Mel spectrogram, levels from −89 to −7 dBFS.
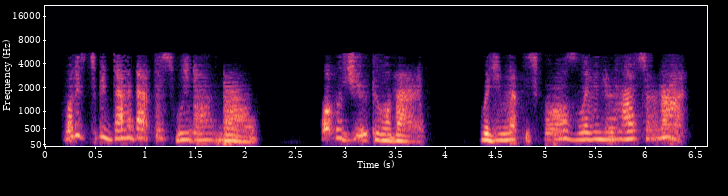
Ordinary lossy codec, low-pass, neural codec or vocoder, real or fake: AAC, 32 kbps; 5.4 kHz; codec, 44.1 kHz, 0.9 kbps, DAC; fake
